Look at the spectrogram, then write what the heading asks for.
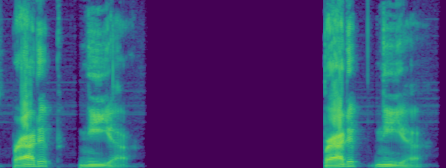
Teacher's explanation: The stress again is on the knee part, which is the third syllable. So we have 2 syllables we have to say pretty fast and run them together and put the stress on knee. So this is bradypnea.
